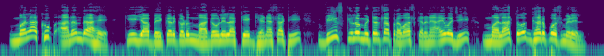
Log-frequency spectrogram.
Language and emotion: Marathi, happy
